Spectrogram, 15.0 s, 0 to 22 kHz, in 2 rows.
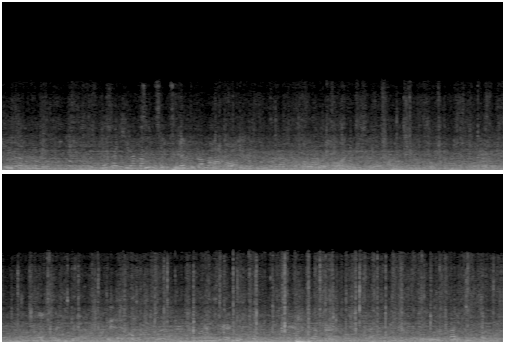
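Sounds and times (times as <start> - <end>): faint voices talking: 0.0 - 15.0.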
